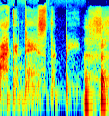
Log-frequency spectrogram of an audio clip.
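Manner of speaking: whispered slowly and softly.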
